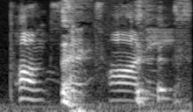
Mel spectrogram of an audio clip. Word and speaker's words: Punxsutawney: He goes, pronounced Punxsutawney.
